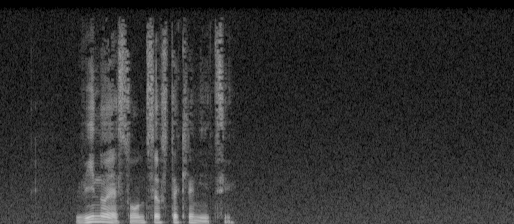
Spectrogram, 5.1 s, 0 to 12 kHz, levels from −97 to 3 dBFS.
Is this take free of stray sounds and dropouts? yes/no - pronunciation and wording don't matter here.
yes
